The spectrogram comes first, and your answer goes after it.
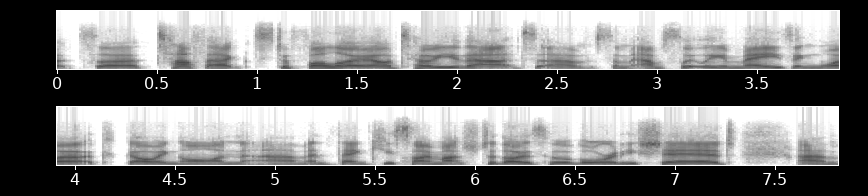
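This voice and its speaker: A woman presenting over a video call with a low, dry, close voice. She talks in a chatty, informal way, full of fillers and restarts. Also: sharp tone, clear, resonant tone, dry recording. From Australia. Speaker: early childhood educator. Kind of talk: webinar presentation.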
